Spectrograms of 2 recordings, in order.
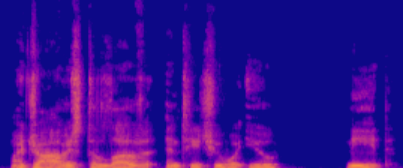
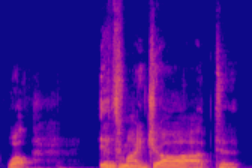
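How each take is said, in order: First: It sounds calm, with no urgency. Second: It sounds defensive and urgent.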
